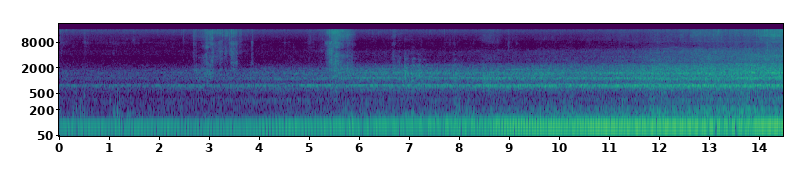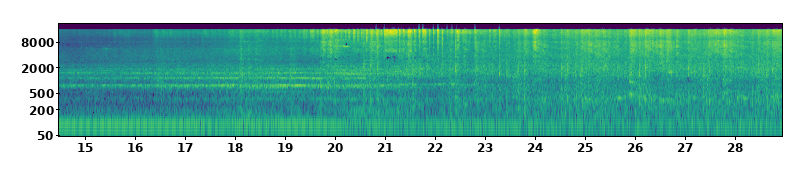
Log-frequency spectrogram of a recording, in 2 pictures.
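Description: Diesel freight locomotives approaching and passing, their deep engine drone growing louder over the first ten seconds. From about two-thirds of the way in, a line of loaded tank cars rolls by with the clatter and clicking of steel wheels over the rail joints.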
